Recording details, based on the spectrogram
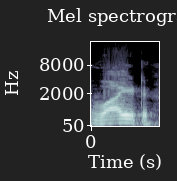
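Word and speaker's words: white: क्योंकि यहां पे एच क्या है? साइलेंट है। और यहां भी व मत करना। ये वाला। व नहीं ये गलत हो जाएगा। क्यों? क्योंकि यहां एच है हमारा साइलेंट है।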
